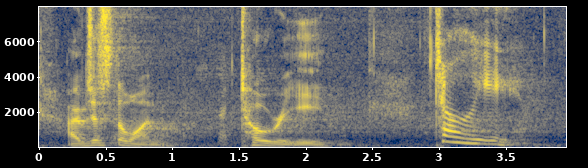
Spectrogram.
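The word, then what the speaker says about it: torii: Tori, could I have the definition?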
